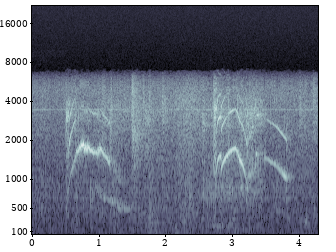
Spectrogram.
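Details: Ragdoll kittens born on 31 March: two drawn-out, wavering meows that rise and then slide down, about two seconds apart, over quiet room noise.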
